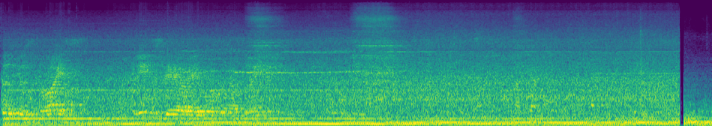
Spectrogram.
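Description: A steady low rumble and rattle of a moving train carriage in Japan fills the ride, with faint voices murmuring underneath and a brief cutoff near the end.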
